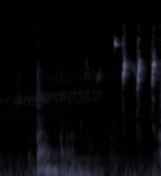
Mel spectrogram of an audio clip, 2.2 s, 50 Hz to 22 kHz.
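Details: A Major goldfinch hen in an aviary feeding five fledged chicks that left the nest, 2024 breeding: a soft low rustle, then four piercing high chirps in rapid succession, each dropping slightly in pitch.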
